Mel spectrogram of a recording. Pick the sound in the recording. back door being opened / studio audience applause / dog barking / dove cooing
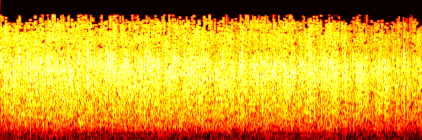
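studio audience applause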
